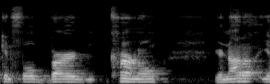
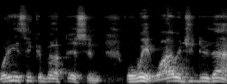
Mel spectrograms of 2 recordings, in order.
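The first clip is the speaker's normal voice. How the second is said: mock curious five-year-old voice, higher pitch; 3 semitones higher than usual. Retelling how he questioned a colonel, acting like a curious five-year-old. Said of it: "like I'm a 5-year-old".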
